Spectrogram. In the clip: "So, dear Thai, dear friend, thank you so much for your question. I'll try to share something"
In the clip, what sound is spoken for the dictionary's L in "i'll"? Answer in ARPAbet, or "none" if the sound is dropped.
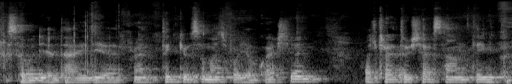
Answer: L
